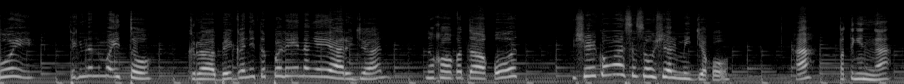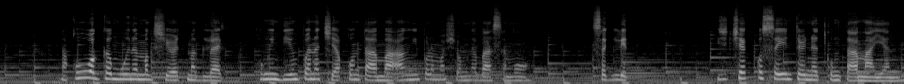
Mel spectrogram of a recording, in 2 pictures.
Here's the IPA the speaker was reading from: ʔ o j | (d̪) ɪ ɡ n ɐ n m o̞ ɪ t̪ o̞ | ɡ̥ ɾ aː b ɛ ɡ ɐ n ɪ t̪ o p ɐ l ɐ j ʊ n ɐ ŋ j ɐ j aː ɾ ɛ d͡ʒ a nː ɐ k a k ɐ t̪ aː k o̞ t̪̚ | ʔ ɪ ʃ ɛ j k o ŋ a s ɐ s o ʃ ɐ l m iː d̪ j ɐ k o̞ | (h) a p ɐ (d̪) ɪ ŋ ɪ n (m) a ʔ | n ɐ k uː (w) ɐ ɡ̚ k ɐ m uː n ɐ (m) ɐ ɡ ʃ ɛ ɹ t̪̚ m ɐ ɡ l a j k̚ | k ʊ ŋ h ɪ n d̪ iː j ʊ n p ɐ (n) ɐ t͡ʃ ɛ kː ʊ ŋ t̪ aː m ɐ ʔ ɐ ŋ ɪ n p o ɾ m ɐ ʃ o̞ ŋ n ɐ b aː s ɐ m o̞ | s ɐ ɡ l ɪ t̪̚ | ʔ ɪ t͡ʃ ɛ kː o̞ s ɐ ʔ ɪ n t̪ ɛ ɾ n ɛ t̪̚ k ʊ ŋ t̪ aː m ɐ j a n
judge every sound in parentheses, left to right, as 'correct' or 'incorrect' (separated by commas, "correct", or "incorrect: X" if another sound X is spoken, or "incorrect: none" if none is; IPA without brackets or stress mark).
incorrect: t̪, correct, incorrect: t̪, incorrect: ŋ, correct, correct, correct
